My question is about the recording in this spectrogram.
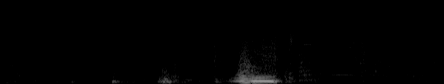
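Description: A single short call with a clear pitch, about two and a half seconds in, over otherwise quiet sound with a few faint soft noises.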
